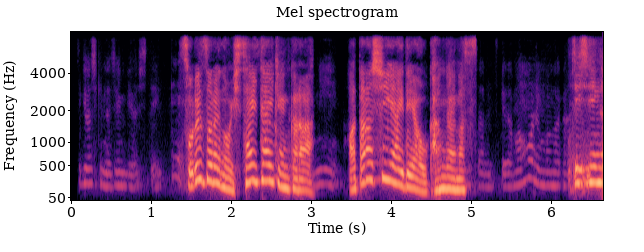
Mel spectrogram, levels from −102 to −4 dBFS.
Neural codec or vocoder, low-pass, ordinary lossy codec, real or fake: codec, 16 kHz, 4 kbps, FreqCodec, smaller model; 7.2 kHz; none; fake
